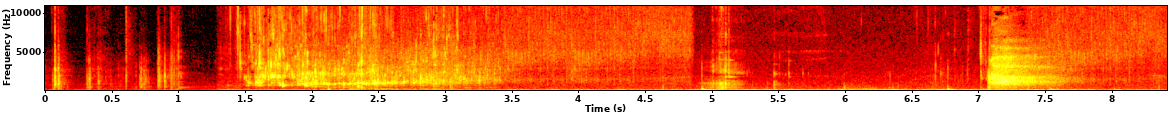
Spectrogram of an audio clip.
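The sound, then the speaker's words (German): Water is poured with a bright splashing rush, followed by quieter handling and a few soft sips and swallows of water, with a short liquid burst near the end. “Ich brauche jetzt erstmal einen Schluck Wasser.”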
